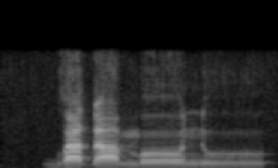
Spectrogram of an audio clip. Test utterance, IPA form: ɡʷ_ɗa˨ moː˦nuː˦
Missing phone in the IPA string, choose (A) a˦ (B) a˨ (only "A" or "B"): A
